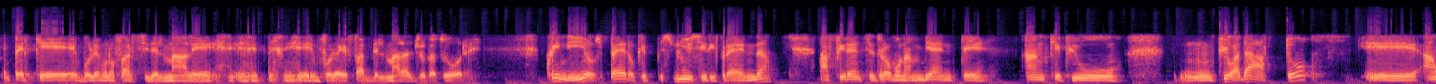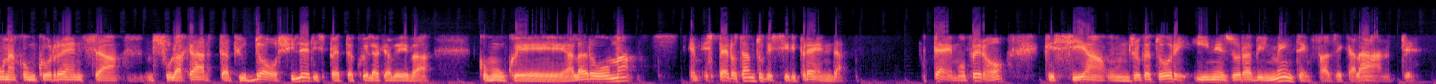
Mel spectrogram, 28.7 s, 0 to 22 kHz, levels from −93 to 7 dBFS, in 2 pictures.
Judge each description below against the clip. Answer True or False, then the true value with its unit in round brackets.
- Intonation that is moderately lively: True (4.5 semitones)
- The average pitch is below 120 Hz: True (110 Hz)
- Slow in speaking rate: False (125 wpm)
